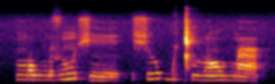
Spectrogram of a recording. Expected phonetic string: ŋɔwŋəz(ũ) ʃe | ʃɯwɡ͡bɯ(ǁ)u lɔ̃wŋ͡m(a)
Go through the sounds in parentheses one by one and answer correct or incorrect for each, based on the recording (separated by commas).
correct, correct, incorrect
